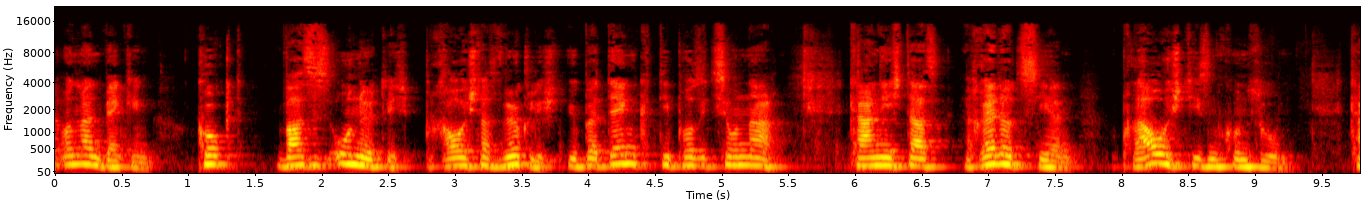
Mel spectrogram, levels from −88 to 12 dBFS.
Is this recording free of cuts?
yes; 0 cuts

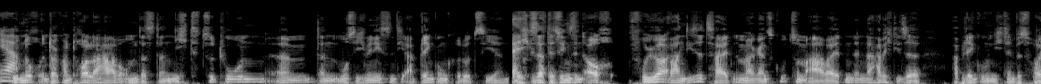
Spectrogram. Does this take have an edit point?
yes; 2 cuts; at 5.1 s, 6.7 s

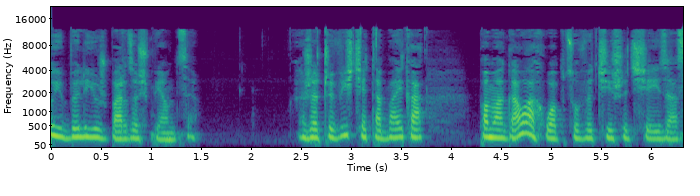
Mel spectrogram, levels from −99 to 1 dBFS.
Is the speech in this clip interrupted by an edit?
no; 0 cuts

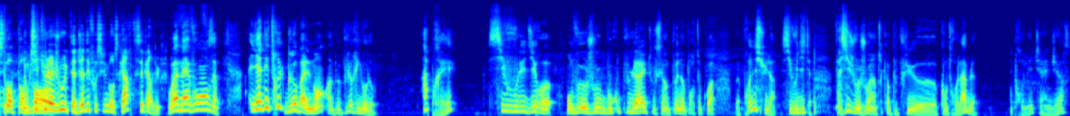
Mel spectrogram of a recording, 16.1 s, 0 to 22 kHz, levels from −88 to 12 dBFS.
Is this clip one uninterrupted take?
no; 1 cut; at 4.3 s

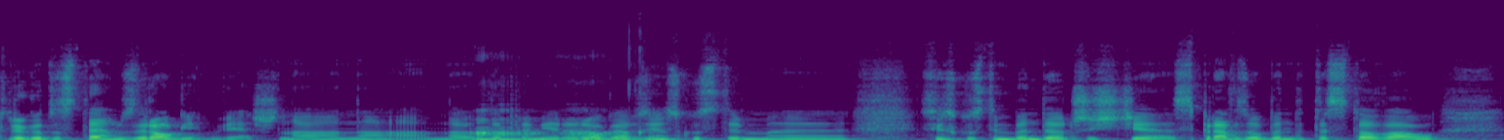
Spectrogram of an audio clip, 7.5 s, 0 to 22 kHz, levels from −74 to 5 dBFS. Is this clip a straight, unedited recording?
yes; 0 cuts

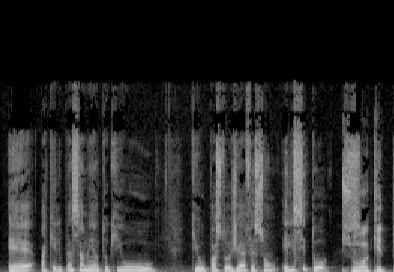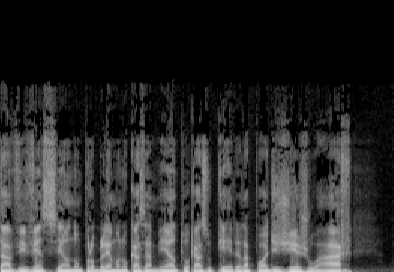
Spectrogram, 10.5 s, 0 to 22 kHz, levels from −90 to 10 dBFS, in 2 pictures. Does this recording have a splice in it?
yes; 2 cuts; at 4.6 s, 7.8 s

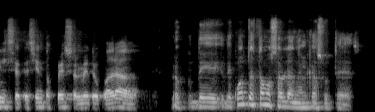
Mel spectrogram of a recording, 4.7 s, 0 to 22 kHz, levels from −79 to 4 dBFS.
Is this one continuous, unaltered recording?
no; 1 cut; at 2.0 s

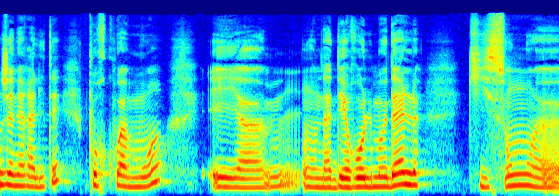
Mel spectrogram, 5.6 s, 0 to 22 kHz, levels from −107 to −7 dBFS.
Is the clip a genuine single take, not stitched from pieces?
no; 1 cut; at 3.0 s

